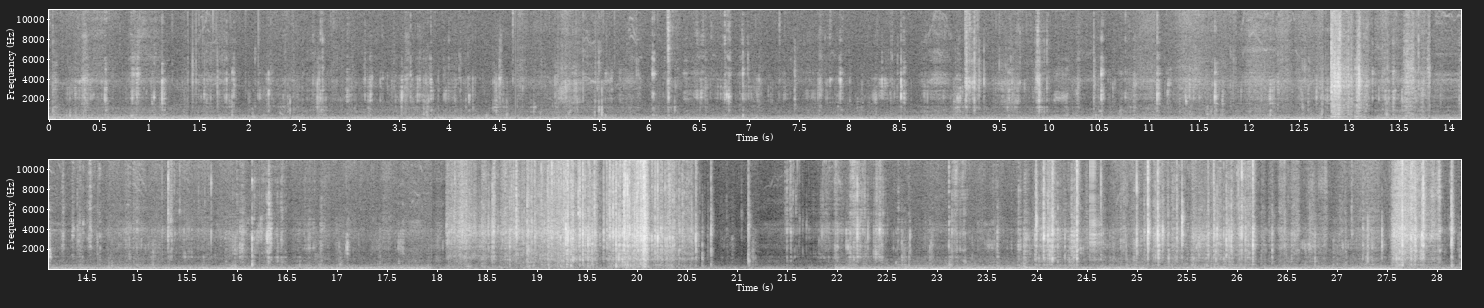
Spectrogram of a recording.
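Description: A person chewing and biting into a toasted burger sandwich (a Burger King Whopper Melt) close to the microphone, with many small wet crunches over a steady low hum. About eighteen seconds in there is a louder, noisier stretch lasting a couple of seconds.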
